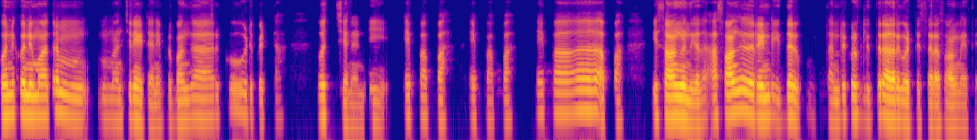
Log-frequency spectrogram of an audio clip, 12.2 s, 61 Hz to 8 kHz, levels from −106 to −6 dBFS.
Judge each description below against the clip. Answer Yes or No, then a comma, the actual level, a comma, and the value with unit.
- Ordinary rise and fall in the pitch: Yes, average, 3.1 semitones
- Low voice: Yes, low, 130 Hz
